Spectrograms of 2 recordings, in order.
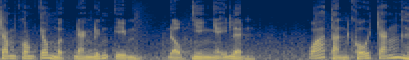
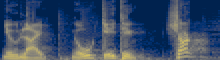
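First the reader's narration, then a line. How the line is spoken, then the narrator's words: Loud shout. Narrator (Vietnamese): Ba Lành hét lớn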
